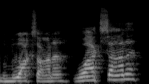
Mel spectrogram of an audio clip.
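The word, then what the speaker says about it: Lwaxana: Waxana. Yeah, how do you say it? Waxana, bitch.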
